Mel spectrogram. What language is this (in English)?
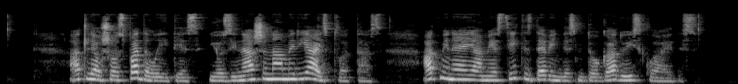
Latvian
